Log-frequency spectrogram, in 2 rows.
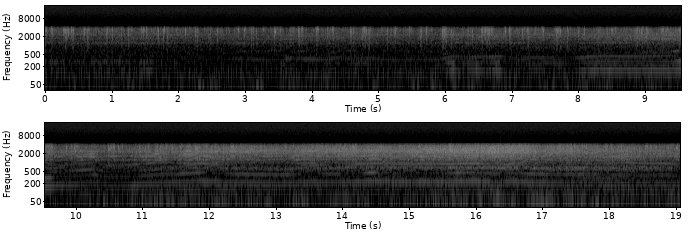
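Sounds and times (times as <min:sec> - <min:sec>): snowmobile engine accelerating: 0:00.0 - 0:19.0.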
